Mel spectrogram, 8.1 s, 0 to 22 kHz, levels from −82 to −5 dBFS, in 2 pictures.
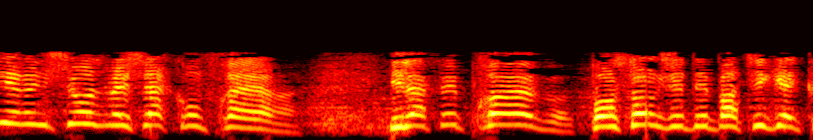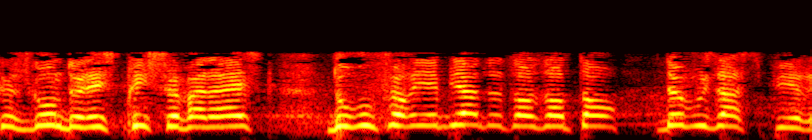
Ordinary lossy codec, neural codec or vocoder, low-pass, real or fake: none; none; 5.4 kHz; real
